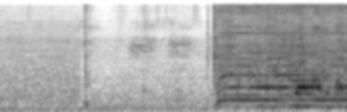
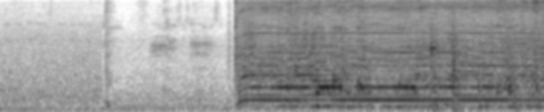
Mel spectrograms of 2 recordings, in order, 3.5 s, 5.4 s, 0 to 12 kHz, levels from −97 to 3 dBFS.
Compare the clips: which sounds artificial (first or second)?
first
